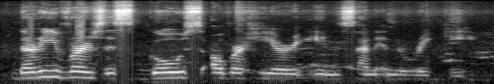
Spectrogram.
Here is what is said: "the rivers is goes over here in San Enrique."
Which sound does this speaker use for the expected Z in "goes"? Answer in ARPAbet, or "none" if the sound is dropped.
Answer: S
